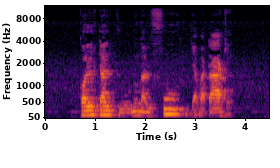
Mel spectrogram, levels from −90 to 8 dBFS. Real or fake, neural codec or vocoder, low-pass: real; none; 10.8 kHz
